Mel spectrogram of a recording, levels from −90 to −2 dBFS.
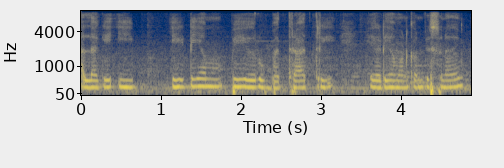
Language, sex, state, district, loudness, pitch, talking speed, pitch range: Telugu, female, Telangana, Mahabubabad, -18 LUFS, 210 Hz, 100 wpm, 205-220 Hz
